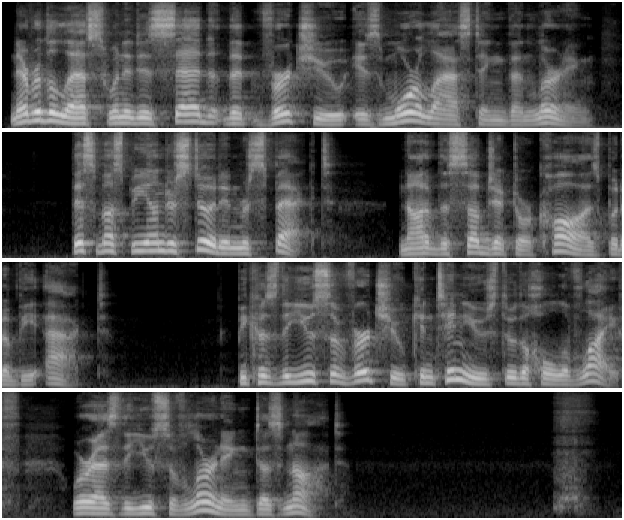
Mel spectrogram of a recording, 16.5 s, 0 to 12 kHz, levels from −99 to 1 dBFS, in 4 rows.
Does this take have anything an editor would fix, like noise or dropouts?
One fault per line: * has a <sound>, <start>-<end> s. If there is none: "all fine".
* has a sniff, 16.1-16.4 s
